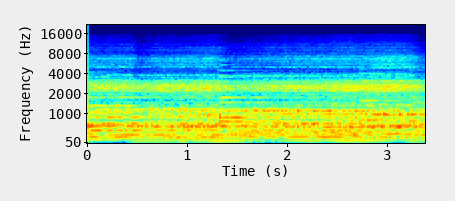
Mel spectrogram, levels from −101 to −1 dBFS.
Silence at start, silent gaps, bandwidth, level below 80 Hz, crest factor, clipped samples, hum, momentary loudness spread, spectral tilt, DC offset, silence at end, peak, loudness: 0 s; none; 11 kHz; -66 dBFS; 14 dB; under 0.1%; none; 3 LU; -6 dB/octave; under 0.1%; 0 s; -10 dBFS; -24 LUFS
